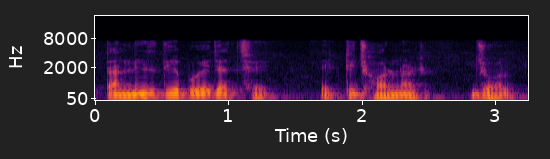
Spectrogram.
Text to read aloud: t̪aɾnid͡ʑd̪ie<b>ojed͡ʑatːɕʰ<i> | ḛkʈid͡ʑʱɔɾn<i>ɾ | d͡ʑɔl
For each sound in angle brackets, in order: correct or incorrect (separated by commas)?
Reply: correct, incorrect, incorrect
